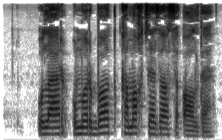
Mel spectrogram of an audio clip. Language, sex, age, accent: Uzbek, male, 12-17, Toshkent viloyati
